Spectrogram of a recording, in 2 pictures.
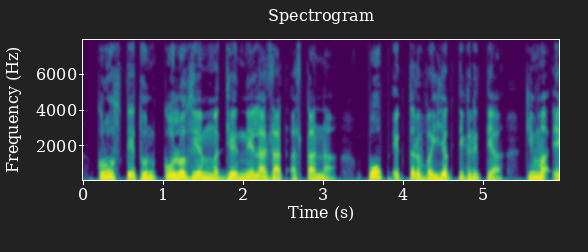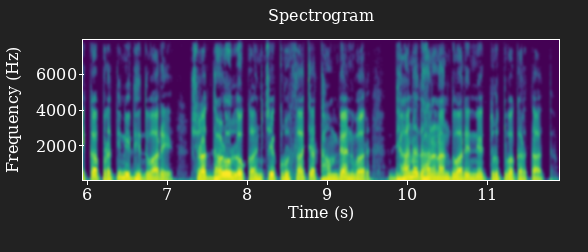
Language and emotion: Marathi, neutral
